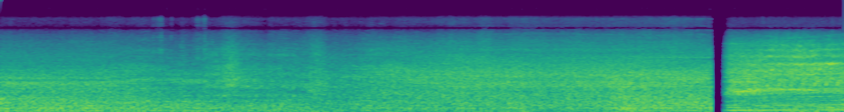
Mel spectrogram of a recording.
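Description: Car driving on the road toward Šiauliai, a steady broadband engine and road rumble heard from inside the vehicle, continuous and loud with a brief dropout near the end.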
